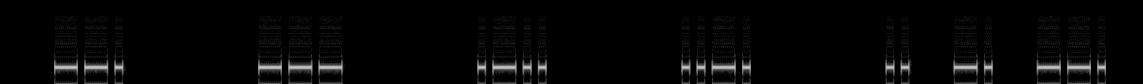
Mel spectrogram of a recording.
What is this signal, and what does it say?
Morse code, heard as a keyed tone, about 16 wpm, spaced as for 7 wpm, 800 Hz. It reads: GOLFING
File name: Spaced Alphas / Spaced Alphas mp3s / Gs sp @10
